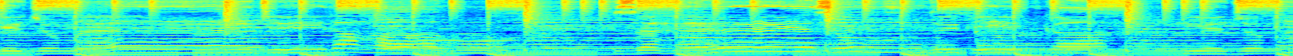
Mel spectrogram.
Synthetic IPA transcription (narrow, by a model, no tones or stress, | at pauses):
ked͡ʒoːmɛ̃ | d͡ʒiɾɐɦaɦũː | zɛɦɛɾjezɪ̃nd̪əɡika | jed͡ʒoː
